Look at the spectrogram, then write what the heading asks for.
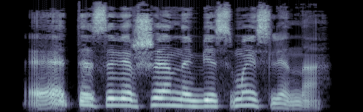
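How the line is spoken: Tired. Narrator (Russian): устало произнес Кейран

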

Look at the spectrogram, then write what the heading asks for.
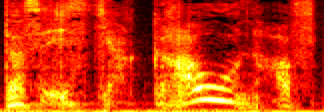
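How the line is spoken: Whispering. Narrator (German): flüstert Kurt

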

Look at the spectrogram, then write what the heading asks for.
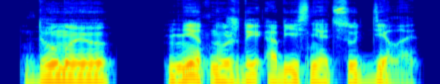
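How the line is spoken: Menacing heavy breathing. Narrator (Russian): сказал, грозно сопя

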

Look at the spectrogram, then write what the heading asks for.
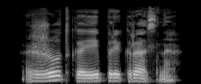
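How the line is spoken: Muttering. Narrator (Russian): бормочет Сава

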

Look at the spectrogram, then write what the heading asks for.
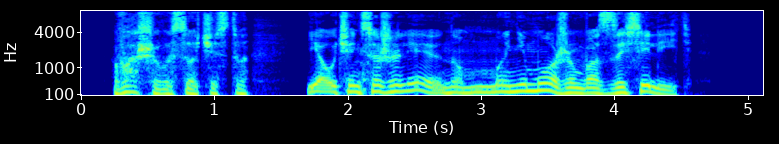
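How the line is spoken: Trembling young receptionist. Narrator (Russian): дрожащим голосом говорит мне миловидная девушка-администратор на ресепшене

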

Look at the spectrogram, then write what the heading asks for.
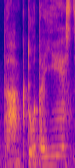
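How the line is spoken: Quiet whisper, muffled by mask. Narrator (Russian): Еще тише зашептал подводник, и его голос с трудом пробивался через маску

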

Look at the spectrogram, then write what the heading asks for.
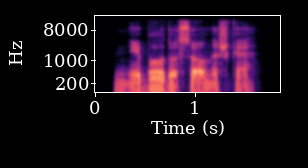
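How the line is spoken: Tender. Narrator (Russian): нежно произнес он

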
